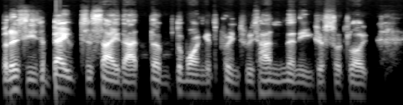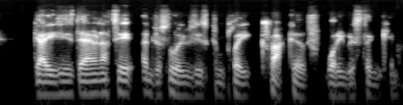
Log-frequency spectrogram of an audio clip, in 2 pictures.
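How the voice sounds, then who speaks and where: A man with a lowish voice, recorded dry, improvises his part in a tabletop roleplay. His delivery is casual and joking, with halting narration and banter. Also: steady tone, fairly bright tone, no room sound, low-quality recording.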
